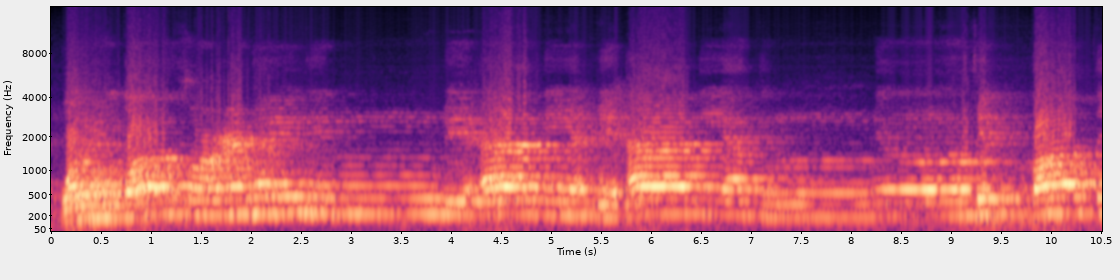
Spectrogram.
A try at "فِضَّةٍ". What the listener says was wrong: Nah, kepanjangan fiddatin.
